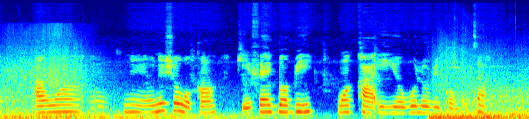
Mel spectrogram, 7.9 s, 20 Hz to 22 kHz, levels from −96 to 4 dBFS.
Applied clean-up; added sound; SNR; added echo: none; Boom; 4 dB; none.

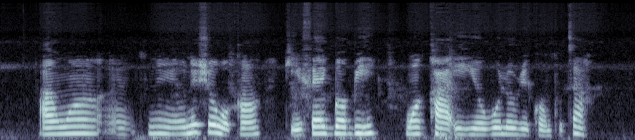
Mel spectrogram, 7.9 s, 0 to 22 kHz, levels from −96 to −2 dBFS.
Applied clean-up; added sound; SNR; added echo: none; none; none; none.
